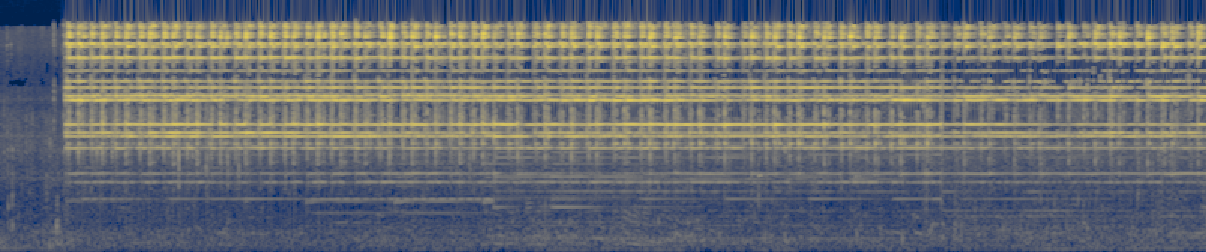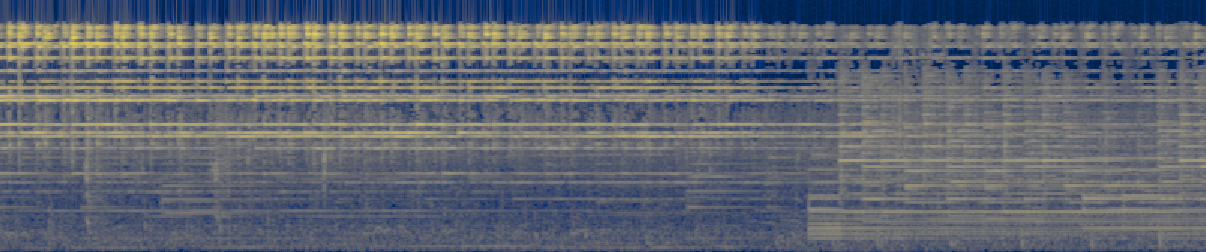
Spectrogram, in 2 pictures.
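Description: Small hand-held altar bells (sanctus bells) shaken continuously to mark the blessing with the Blessed Sacrament: a bright, rapid, high ringing that starts about a second in and slowly fades. Near the end a lower sound with several steady tones takes over.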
